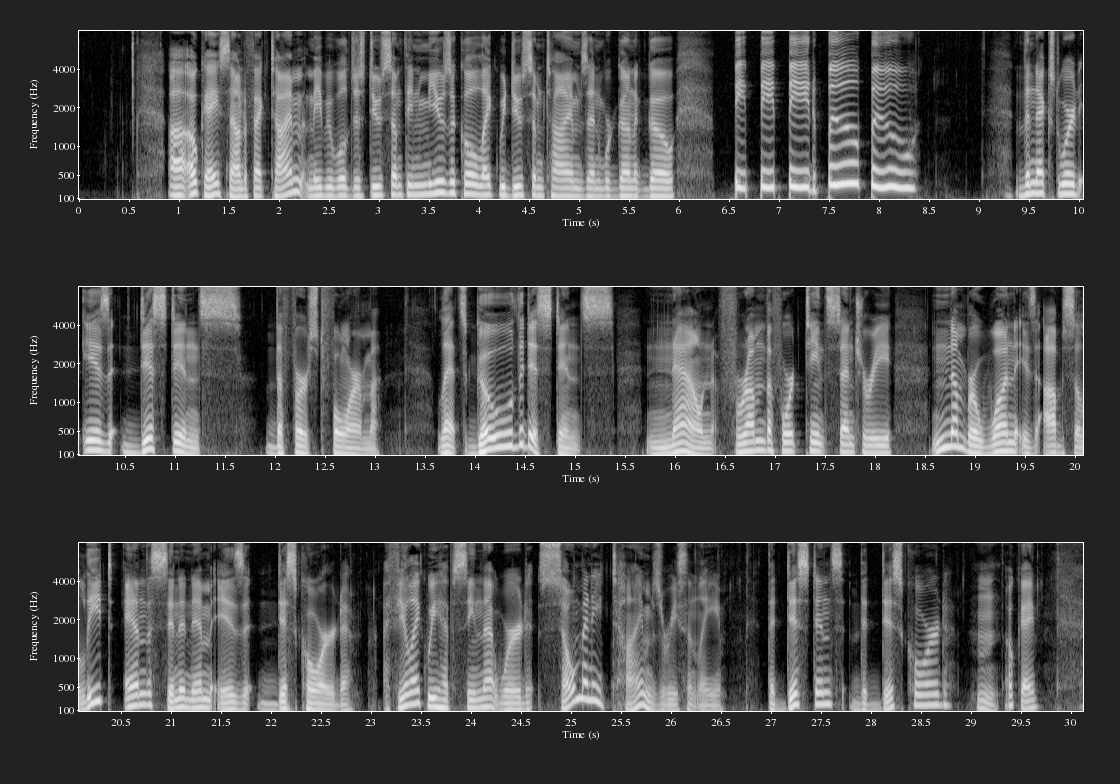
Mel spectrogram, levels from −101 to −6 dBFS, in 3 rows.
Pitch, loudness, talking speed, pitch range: 140 Hz, -22 LUFS, 135 wpm, 115-170 Hz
